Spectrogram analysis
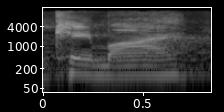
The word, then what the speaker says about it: Khmer: Historically, Cambodia was part of the, we call it Khmer, but they pronounce it Khmer, the Khmer Empire.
